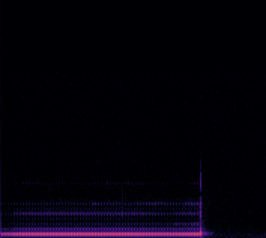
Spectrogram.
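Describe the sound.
A telephone rings on an outgoing call: one steady, even electronic tone holds for about a second and a half, then cuts off into near silence.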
